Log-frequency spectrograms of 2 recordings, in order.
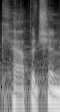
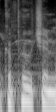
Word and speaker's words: capuchin: Over here is what I am calling the South American duo of the anteater and capacin monkey or capuchin monkey depending on how you pronounce it. I usually say capuchin.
